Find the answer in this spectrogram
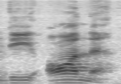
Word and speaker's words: Deanna: It's spelled Deanna, but it's actually Deanna. Is how her name is pronounced.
